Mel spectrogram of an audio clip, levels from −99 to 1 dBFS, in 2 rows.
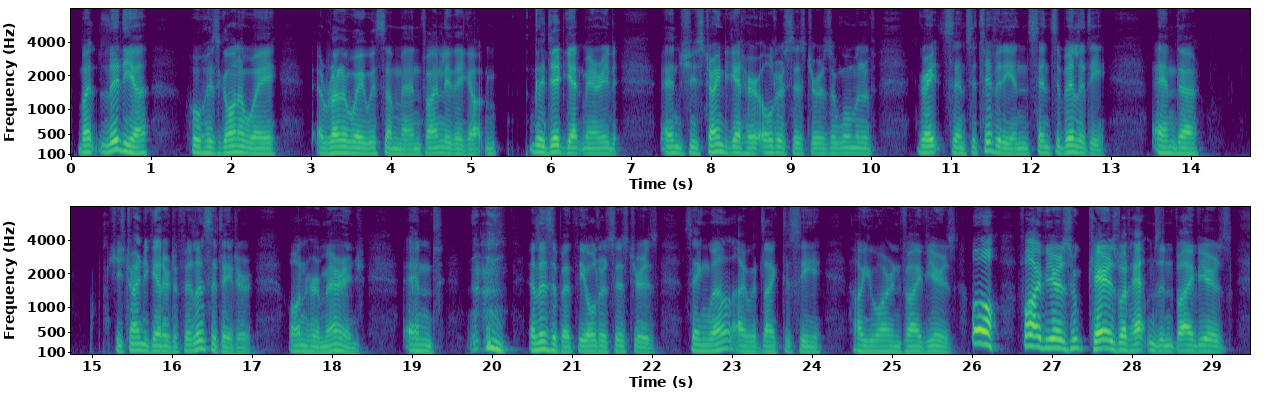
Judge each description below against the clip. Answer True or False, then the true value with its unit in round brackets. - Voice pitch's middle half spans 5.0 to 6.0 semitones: False (3.8 semitones)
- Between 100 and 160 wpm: True (155 wpm)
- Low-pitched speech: True (115 Hz)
